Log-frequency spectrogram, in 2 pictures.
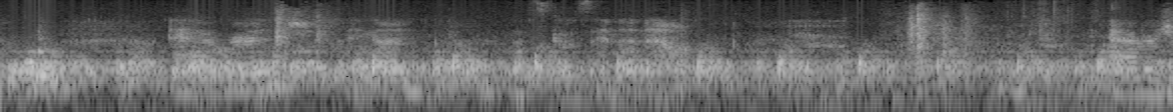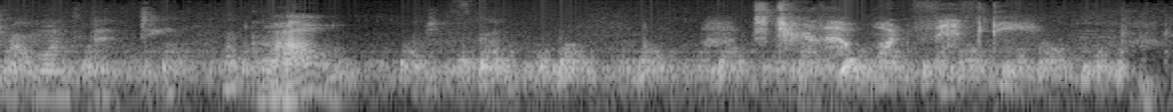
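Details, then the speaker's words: Fetal heartbeat on a Doppler at an OB-GYN visit: a fast whooshing pulse within steady hiss and room noise, as a parent voices joy. "no I just get so happy when we can hear the heartbeat"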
